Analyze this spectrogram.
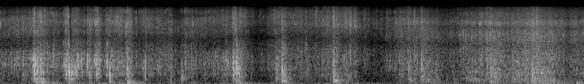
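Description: Plastic stretch wrap being pulled and torn off a shipping carton, with irregular crinkling and crackling.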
